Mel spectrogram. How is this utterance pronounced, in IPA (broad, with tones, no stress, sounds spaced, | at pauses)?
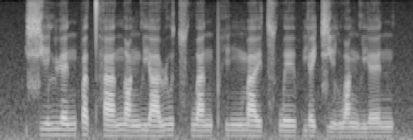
ɕ i˧˥ l ɥ ɛ˧˥ n p ä˧ t̪ʰ ä˧˥ n̪ ɑ˧˥ ŋ l j ä˧˥ ɻ u˥˩ t͡sʰ w a˥ n pʰ i˥ ŋ m a˥ ɪ̯ t͡sʰ w e˥˧ ɪ̯ p j ɛ˥˩ t͡ɕ i˨˩ l w ɑ˥˩ ŋ l j ɛ˥ n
